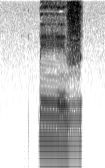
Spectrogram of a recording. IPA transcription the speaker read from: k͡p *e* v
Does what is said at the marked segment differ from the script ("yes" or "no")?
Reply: no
